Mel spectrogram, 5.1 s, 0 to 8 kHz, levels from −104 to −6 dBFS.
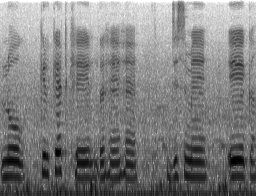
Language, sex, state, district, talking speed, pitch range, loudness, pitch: Hindi, female, Punjab, Fazilka, 80 wpm, 190-205 Hz, -16 LUFS, 195 Hz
